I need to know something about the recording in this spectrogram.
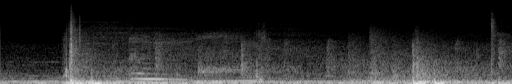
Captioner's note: punch thudding; woman groaning; tense music continues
